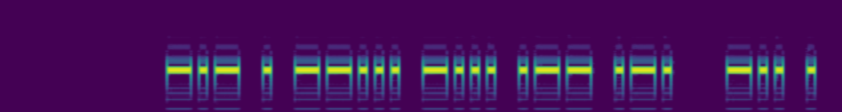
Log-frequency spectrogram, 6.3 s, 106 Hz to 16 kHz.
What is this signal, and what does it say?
Morse code, heard as a keyed tone, about 21 wpm, 700 Hz. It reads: KE7BWR DE
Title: USA Callsign DE Callsign - 6 Characters - 20wpm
